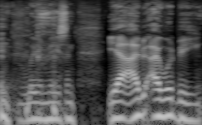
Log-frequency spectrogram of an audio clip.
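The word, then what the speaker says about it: Liam Neeson: You'd be like Liam Nielsen. I'd be walking her through Liam. I said that name wrong. Liam N. Liam Niss.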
